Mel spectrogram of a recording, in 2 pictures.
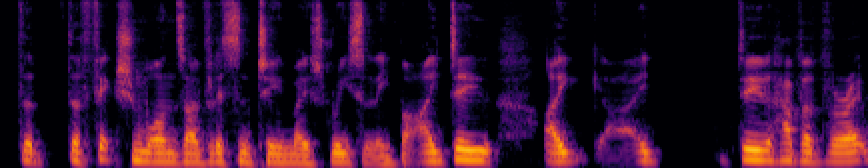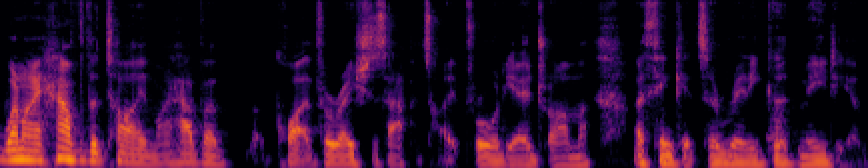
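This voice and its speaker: British male interviewee, lowish voice in a dry recording, thinking aloud in halting, conversational phrases. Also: a little mellow, no echo. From United Kingdom. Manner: hesitant, halting, repeating words as he thinks. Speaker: writer-director guest.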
